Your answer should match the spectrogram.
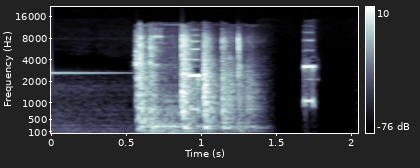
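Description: Cartoon vending-machine sound effects: a fading chime ring, then a quick clatter of rattling knocks, then one short electronic beep near the end.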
